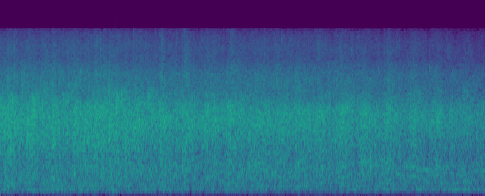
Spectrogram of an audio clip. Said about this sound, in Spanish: Y los nominados son Carne Cruda, Días Extraños y La Contra Crónica. Un aplauso para los nominados.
